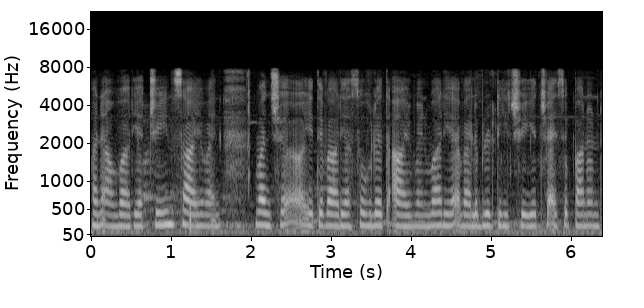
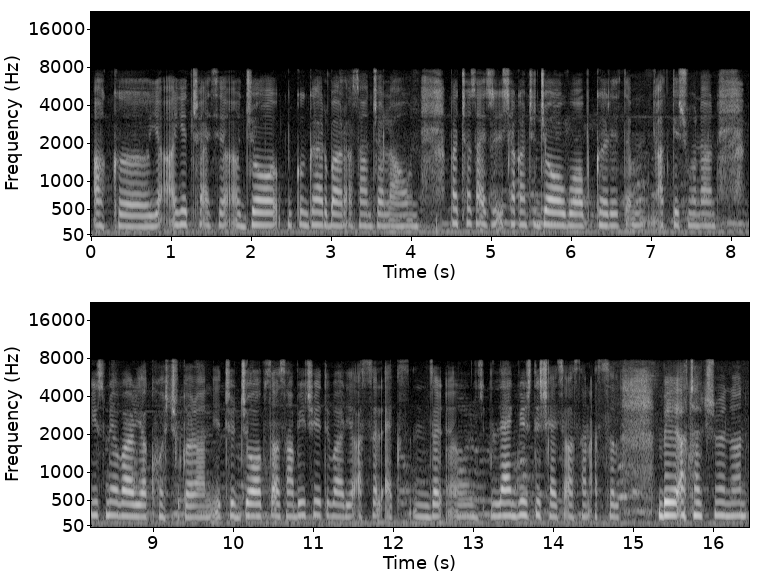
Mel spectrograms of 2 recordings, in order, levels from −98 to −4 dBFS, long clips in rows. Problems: background sounds at intervals, background conversations at intervals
